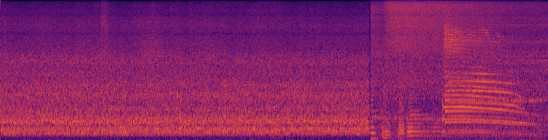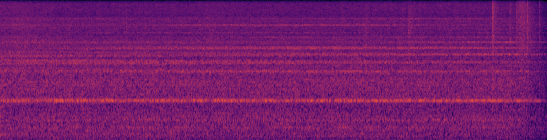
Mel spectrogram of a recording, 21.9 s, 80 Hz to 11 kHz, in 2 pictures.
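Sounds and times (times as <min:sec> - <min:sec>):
subway car rumble: 0:00.0 - 0:21.9
falling tone: 0:07.4 - 0:11.4.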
